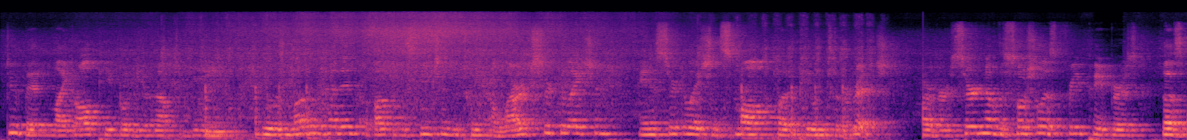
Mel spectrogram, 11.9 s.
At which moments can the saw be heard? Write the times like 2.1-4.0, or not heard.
1.8-3.4, 7.0-8.9.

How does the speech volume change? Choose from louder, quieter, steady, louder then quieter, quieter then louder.
steady.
